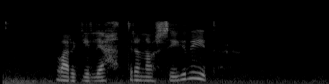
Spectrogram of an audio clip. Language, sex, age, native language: Icelandic, female, 20-29, Icelandic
